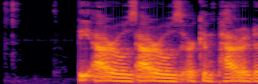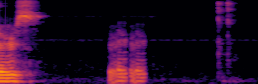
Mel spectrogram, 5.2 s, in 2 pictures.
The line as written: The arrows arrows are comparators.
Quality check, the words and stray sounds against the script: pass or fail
fail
